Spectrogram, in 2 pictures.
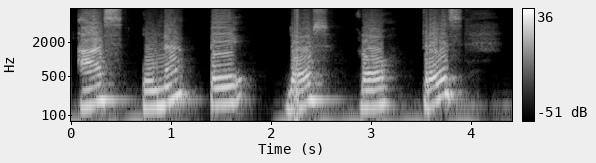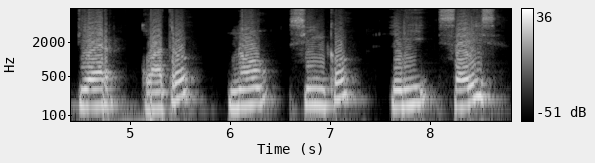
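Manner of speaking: each syllable paired with its count, rising; syllable count of the next verse. Shown as a demonstration. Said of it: "lo mismo con la siguiente".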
